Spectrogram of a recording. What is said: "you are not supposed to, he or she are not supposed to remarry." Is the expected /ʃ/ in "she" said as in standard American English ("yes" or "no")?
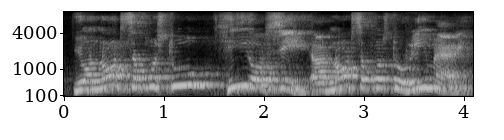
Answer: no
